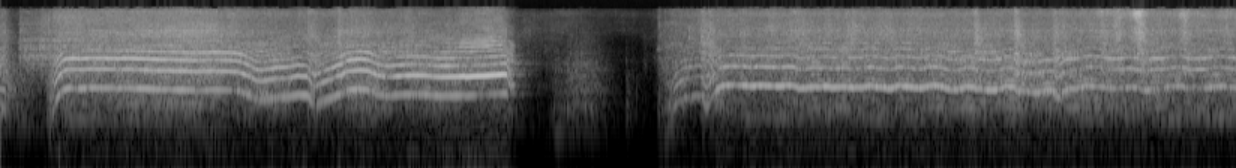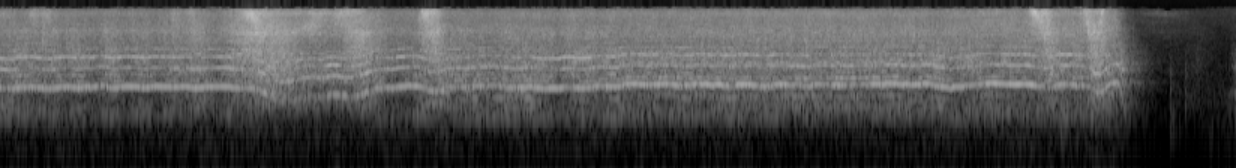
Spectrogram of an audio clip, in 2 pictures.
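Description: Pneumatic finger belt sander running with a high, steady whine, its pitch sagging and wavering as it is pressed into the sheet-metal panel. It stops for about a second and a half about four seconds in, then runs again until just before the end.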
